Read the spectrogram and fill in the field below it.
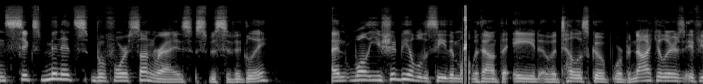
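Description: From 4.61 to 4.73 s, just after "able to see them" and before "the aid of a", damaged data in the compressed stream garbles the decoded frames, and the decoder loses sync while hunting for a valid header. The result is a brief glitch replacing about 0.11 s of speech.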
